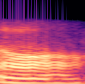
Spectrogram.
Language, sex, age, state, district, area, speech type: Assamese, male, 45-60, Assam, Majuli, urban, conversation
